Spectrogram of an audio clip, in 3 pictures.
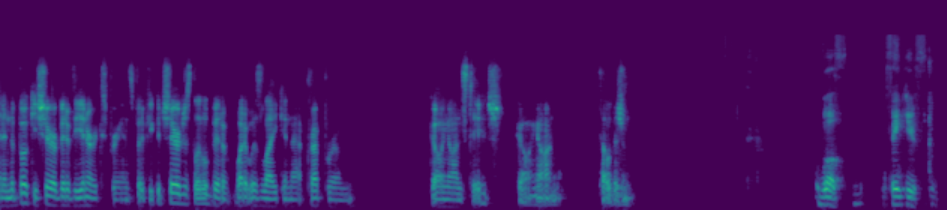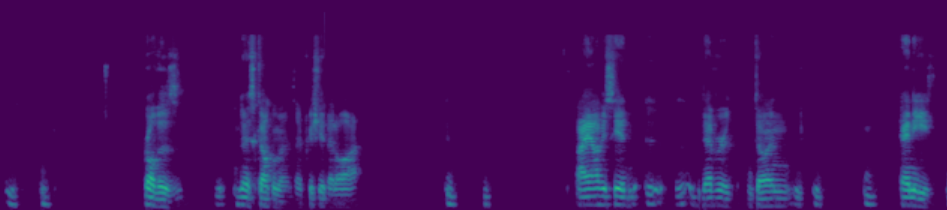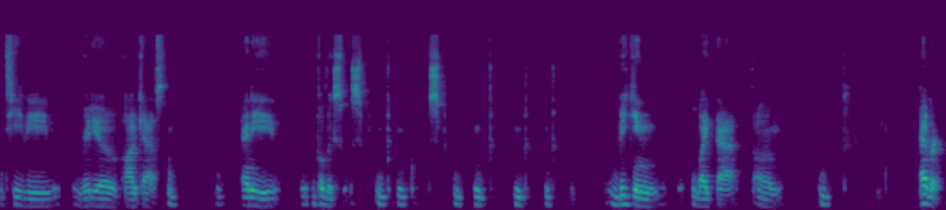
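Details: Adult person who stutters, speaking in a podcast interview; stuttering.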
